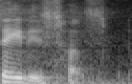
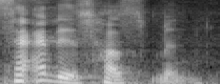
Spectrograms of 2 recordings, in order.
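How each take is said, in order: First: The first vowel of sadist sounds like 'ay'. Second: The first vowel of sadist sounds like 'ah'.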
